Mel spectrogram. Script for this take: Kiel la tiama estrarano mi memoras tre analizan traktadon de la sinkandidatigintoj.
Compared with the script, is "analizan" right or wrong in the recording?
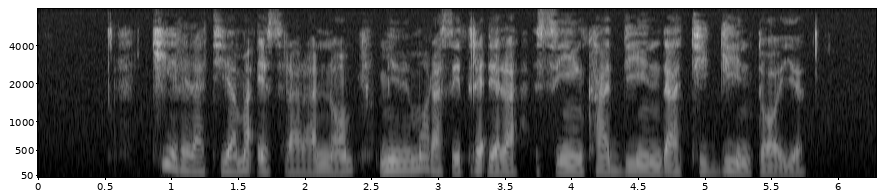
wrong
